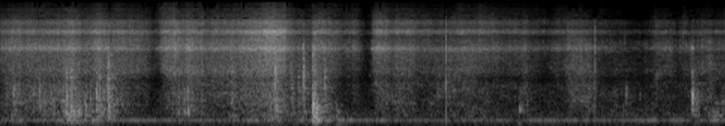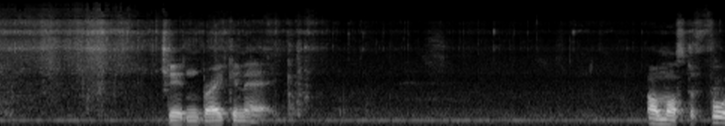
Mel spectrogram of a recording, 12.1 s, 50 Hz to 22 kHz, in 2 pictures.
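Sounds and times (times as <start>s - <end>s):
packaging rustling: 0.0s - 8.8s
steady low hum: 0.0s - 12.0s.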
